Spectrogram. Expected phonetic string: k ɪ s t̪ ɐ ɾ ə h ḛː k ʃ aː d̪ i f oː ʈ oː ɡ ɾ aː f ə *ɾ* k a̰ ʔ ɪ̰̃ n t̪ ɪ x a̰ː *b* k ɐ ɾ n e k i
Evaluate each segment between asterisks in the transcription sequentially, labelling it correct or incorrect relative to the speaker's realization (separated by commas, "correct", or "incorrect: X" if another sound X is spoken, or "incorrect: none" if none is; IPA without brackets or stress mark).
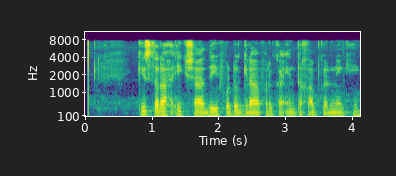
correct, correct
